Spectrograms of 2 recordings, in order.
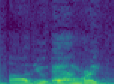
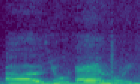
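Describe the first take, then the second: First: "angry" rising at the end like a question; question intonation. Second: "Are you angry" drawn out, falling at the end; slow, falling question. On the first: Teacher correcting for the question mark, "angry" rising. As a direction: lift the end of "Are you angry" into a question. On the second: Teacher modelling a question for learners, "Are you angry" slow and falling. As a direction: stretch "Are you angry" slowly and let it drop. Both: Shown as a demonstration. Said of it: "here there is a question mark".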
